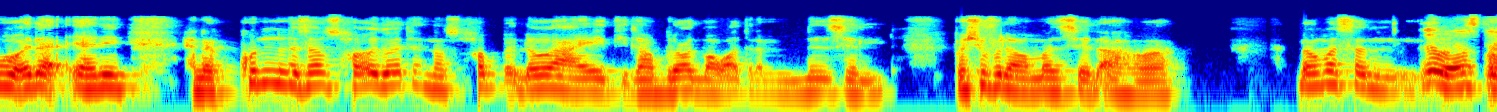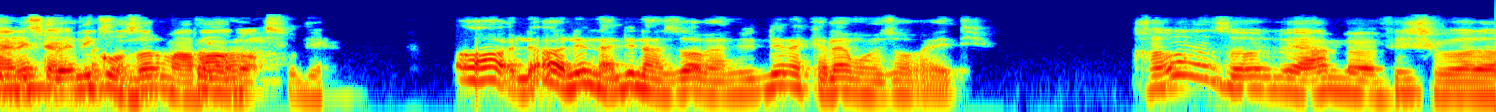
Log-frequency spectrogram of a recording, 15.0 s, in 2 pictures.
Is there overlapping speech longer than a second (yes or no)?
yes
